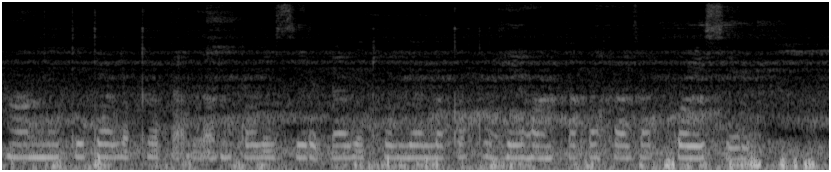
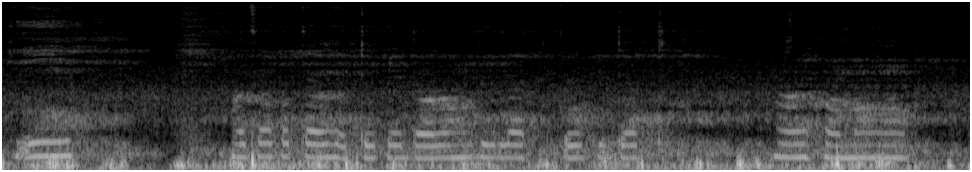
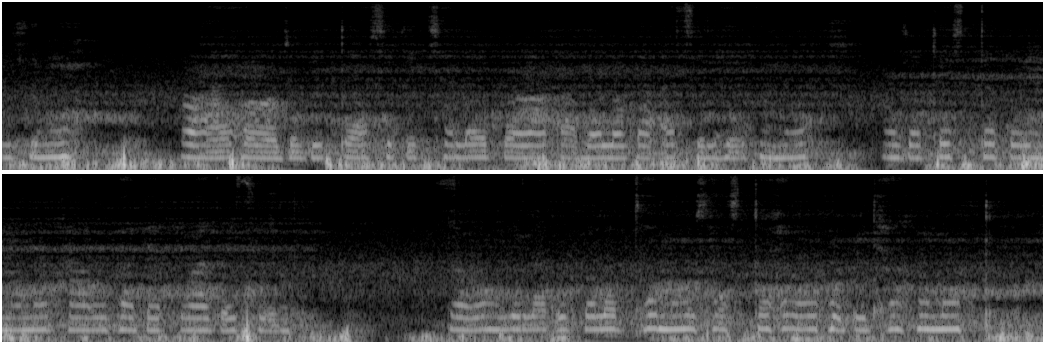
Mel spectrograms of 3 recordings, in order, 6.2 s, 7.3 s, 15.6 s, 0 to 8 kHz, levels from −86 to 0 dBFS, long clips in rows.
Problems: background sounds at intervals, low volume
